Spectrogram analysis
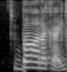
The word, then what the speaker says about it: Bonica: system works is Adam Bonica, how do you pronounce this last name, Adam? Bonica? Bonica, yes, thank you.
